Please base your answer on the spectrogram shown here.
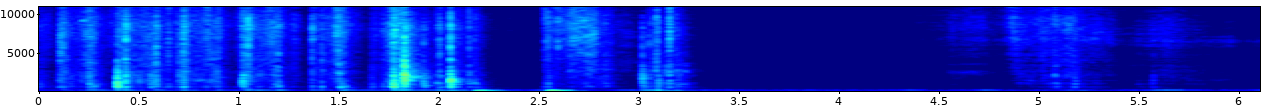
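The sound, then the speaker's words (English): Tarot cards dropping during a reading, a rapid run of many dry, papery slaps and clicks lasting about three seconds, then near silence with only a faint rustle. “Sorry, I'm just dropping cards.”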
